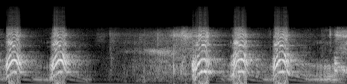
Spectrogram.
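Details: Domestic dog barking at a person who keeps asking what it is doing: five loud, clipped barks in an uneven series, a short lull in the middle, and soft speech behind them.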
